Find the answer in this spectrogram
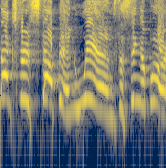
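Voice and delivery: put-on thrilled announcer, mixed voice, very high, loud. Imitating a Formula One announcer calling a win: imitating an excited race announcer. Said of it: "they're up in their mixed voice as part of what is exciting".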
